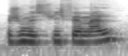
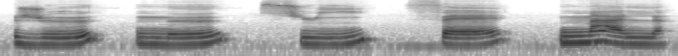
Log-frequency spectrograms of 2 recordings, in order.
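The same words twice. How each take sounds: First: The phrase is spoken fast, sounds reduced. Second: The phrase is spoken very slowly. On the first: This is how native speakers say it. "fast, as a native speaker would do" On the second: Each syllable can be heard clearly. "very slowly"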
